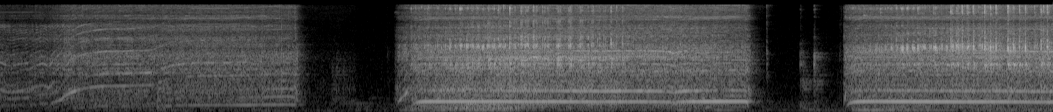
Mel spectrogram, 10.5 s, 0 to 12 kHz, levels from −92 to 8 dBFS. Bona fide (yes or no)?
yes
